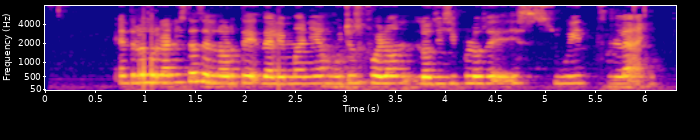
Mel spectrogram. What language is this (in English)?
Spanish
